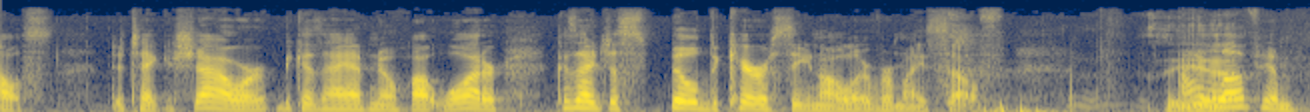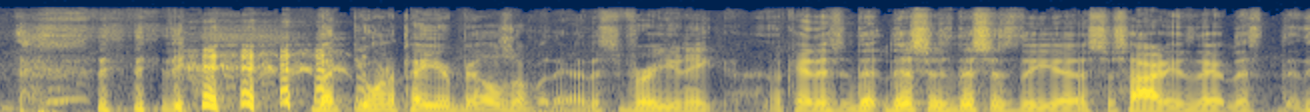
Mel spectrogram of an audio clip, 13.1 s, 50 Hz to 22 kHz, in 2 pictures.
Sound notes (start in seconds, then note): 6.6 laughs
